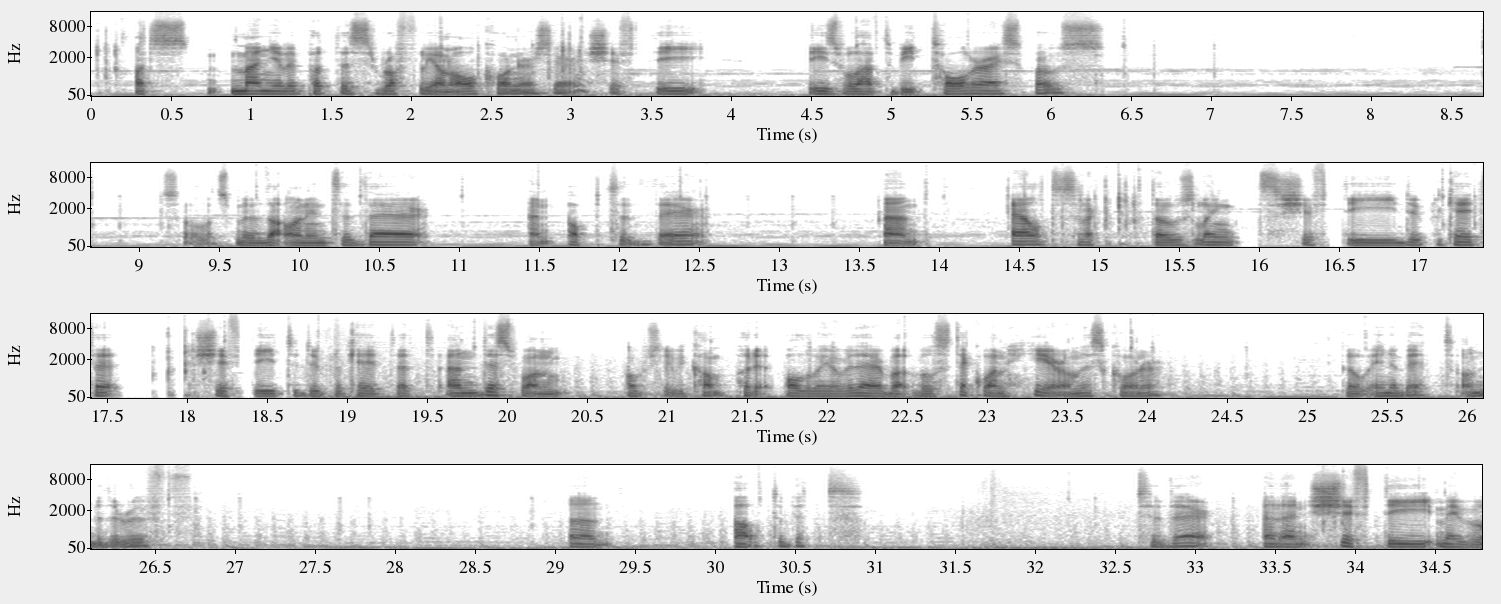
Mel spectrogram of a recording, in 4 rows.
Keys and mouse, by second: 0.6-1.9 drag, 2.1 middle click, 2.7 shift+d, 3.6 click, 5.2 click, 6.3 middle click, 7.6 click, 8.6 middle click, 9.5 click, 10.6 click, 11.2 click, 12.2 middle click, 12.8 middle click, 14.1 l, 14.5 middle click, 14.8 shift+d, 15.7-16.8 drag, 17.0 middle click, 17.7 shift+d, 17.8 click, 18.5 click, 19.6 middle click, 21.6 middle click, 22.2-23.6 drag, 23.7 middle click, 25.1-26.3 drag, 26.4 middle click, 27.3 middle click, 28.5 middle click, 30.0-31.9 drag, 32.1 middle click, 33.5 shift+d, 34.2 click.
